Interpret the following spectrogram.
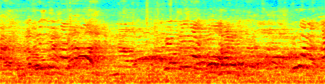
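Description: Raised voices in a heated argument, with several people talking over one another.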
